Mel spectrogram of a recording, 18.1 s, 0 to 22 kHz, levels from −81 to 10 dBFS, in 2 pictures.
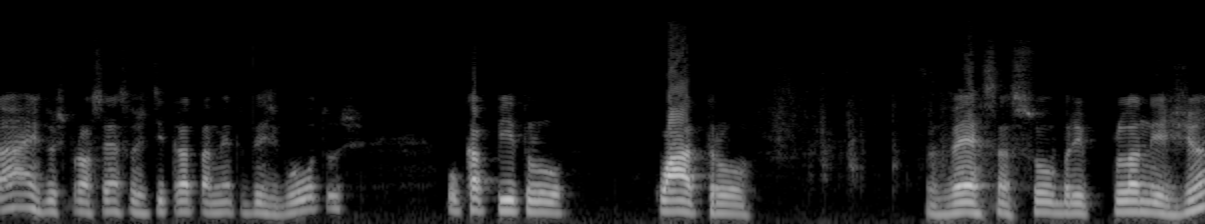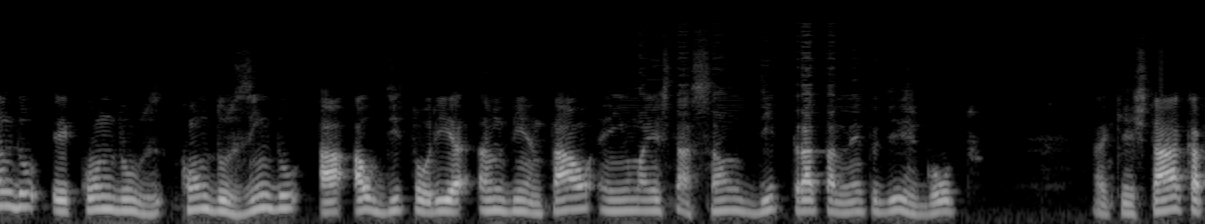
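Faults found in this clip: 13.68–15.68 s: gritty inharmonic fizz riding the louder, brighter sound, error roughly 30 dB down. Crude rate conversion, sounds like 44.1 to 48 kHz via nearest-sample repeats, no filter.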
